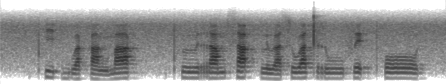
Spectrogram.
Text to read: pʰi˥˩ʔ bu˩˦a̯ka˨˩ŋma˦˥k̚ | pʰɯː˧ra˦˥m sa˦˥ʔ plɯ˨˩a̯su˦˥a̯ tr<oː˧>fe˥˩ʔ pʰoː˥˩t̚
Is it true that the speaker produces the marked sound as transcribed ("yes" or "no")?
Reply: no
